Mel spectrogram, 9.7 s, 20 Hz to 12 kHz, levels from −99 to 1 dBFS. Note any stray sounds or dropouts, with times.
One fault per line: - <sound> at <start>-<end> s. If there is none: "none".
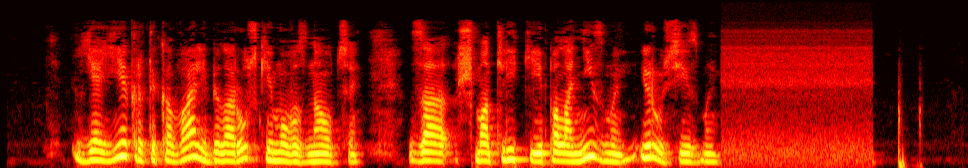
none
